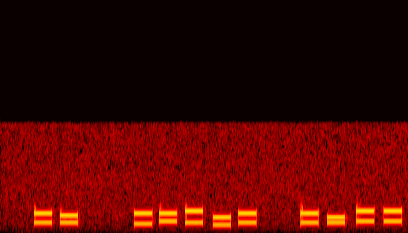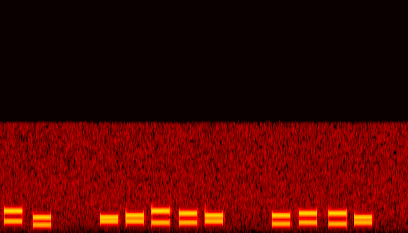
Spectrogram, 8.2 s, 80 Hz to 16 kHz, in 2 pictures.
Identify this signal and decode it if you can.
DTMF, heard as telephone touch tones, dialled by hand, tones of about 180 ms. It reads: 98 6#C19 97DDD1 *0C90 5967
